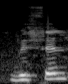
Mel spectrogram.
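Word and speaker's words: whistle: विसल, सीटी, विसल्स, सीटियाँ. टी यहाँ पर साइलेंट है.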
